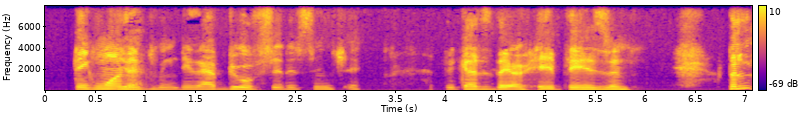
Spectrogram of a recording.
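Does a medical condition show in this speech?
Yes: cerebral palsy; noticeable speech impediment, speaking time predictable on stage, feels picking up host's stammer.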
